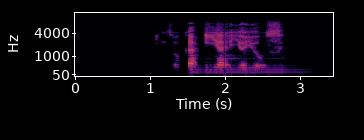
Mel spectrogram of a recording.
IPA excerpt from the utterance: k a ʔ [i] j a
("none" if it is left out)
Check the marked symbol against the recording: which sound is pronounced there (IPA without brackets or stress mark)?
i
